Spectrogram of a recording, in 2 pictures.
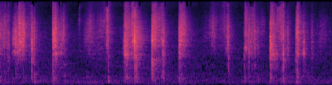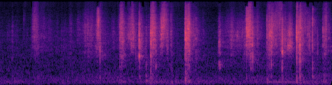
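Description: Tarot cards are shuffled by hand close up, a run of quick riffling bursts and crisp flicks that come in uneven clusters for several seconds, with no voices.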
